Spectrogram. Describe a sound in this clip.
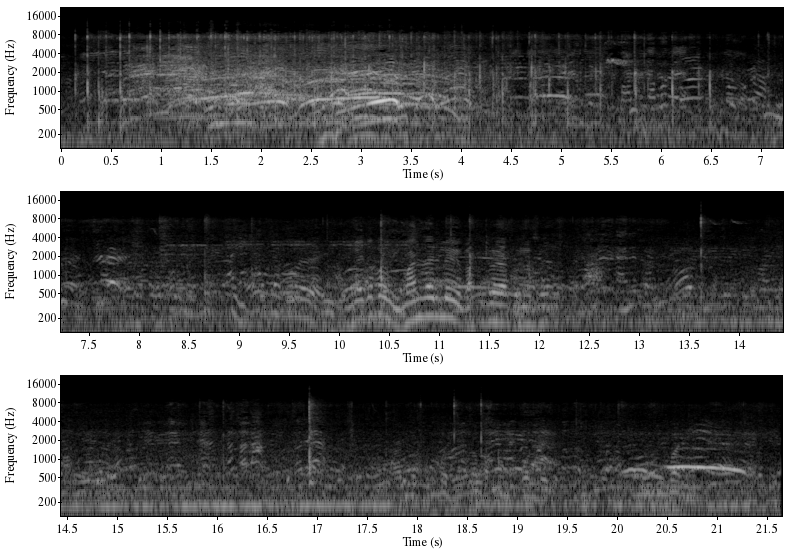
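A crowd of spectators shouts and cheers loudly outdoors.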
